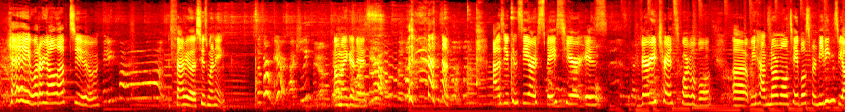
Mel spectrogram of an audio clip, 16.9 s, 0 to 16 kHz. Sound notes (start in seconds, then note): 6.8 laughing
